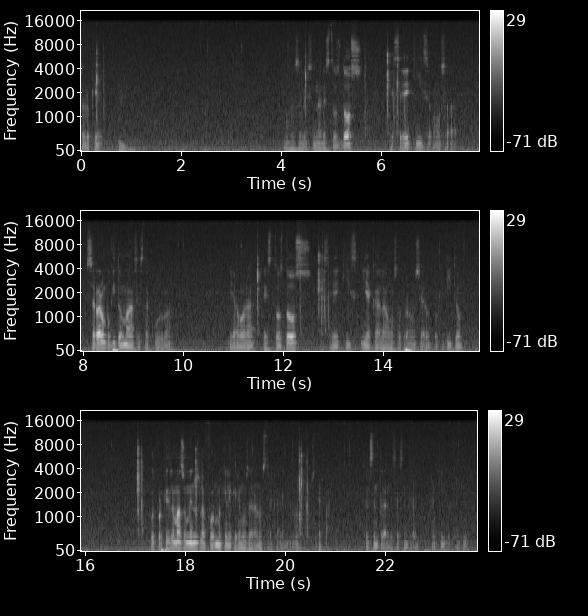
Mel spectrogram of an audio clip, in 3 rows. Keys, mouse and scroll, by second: 0.6 Tab, 2.7-3.7 right drag, 4.3 right click, 5.4 shift+right click, 6.2-7.1 typing, 10.2 click, 11.4 right click, 11.6 click, 12.3 shift+click, 12.4 shift+right click, 12.5 shift+click, 12.8-13.6 typing, 15.8 click, 16.7 click, 17.4 Tab, 18.5 Tab, 19.7 click, 20.6 ctrl+z, 21.5 click, 22.2-23.8 drag.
